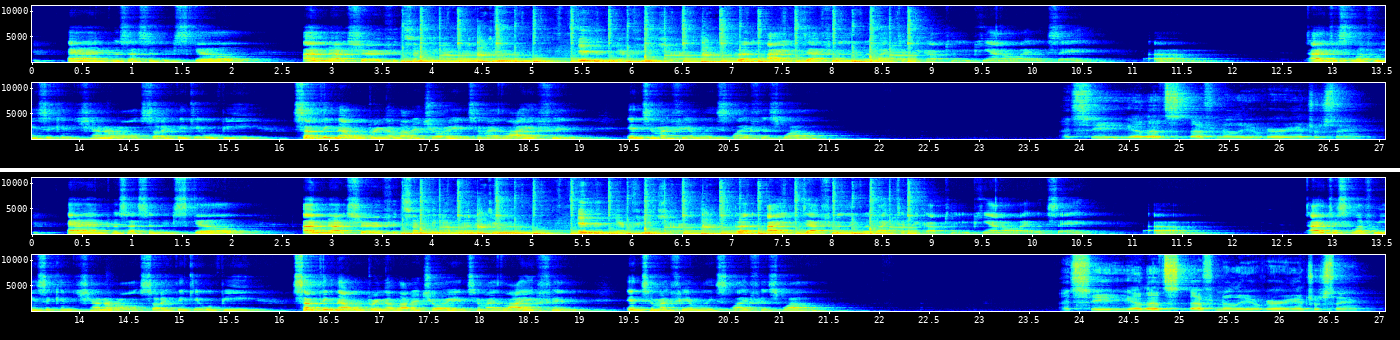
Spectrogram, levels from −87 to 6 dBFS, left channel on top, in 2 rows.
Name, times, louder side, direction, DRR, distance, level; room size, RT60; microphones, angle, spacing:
voice 1, 0.4-2.1 2.7-5.1 5.5-6.6 7.0-10.6 11.1-11.7 12.7-15.7 16.1-19.0 19.5-21.4, right 2 dB, 50° right, 2 dB, 1.1 m, -25 dB
sound 1, 3.7-8.9, equal, ahead, 0.4 m, -25 dB
voice 2, 23.8-26.8, right 3 dB, 70° right, 7 dB, 0.8 m, -28 dB
19.5 x 7.3 x 2.6 m, 1.0 s
head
